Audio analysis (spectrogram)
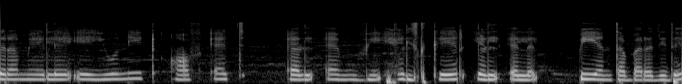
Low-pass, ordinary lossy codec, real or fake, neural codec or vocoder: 7.2 kHz; none; real; none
